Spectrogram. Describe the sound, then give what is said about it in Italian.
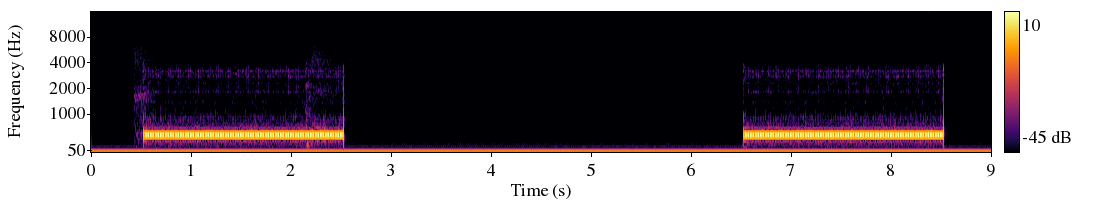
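A telephone ringback tone sounds twice before a phone interview call connects, each steady buzzing tone lasting about two seconds with a long silent pause between, loud as if heard through the handset. “Oh, finalmente abbiamo al telefono”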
